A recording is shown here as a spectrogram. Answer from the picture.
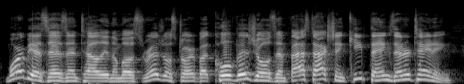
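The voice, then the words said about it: Mock promotional audience-blurb voice. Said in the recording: “in my best audience blurb voice.”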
